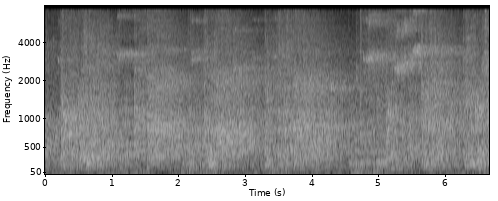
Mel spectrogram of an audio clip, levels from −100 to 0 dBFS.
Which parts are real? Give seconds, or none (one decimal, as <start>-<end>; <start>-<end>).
0.0-1.1; 1.9-6.7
